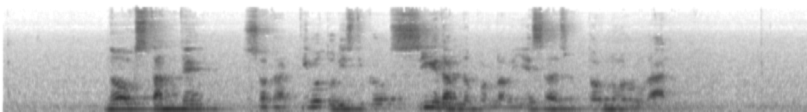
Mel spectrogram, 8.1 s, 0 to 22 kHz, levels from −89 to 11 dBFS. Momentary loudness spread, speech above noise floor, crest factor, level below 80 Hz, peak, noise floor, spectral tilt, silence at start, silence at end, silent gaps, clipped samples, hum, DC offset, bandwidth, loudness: 12 LU; 26 dB; 18 dB; -44 dBFS; -2 dBFS; -44 dBFS; -4.5 dB/octave; 0.55 s; 0.3 s; none; under 0.1%; none; under 0.1%; 16 kHz; -19 LUFS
